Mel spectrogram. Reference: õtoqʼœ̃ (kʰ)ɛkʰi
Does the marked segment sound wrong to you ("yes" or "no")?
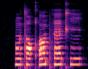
yes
